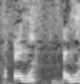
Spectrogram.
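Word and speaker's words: hour: जैसे एन आवर जो है यहाँ पे एच साइलेंट है, ऐसे लिखने में आता है, पढ़ने में नहीं आता क्योंकि यहाँ पे वावल साउंड है, इसलिए हम एन का यूज करेंगे.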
